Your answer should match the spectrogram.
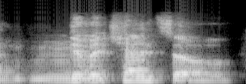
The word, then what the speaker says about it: DiVincenzo: DiVincenzo, yeah, DiVincenzo. I always forget the syllable, or I always try to add it.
